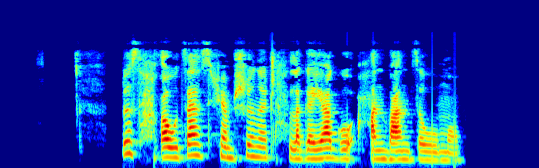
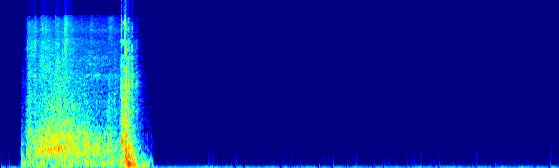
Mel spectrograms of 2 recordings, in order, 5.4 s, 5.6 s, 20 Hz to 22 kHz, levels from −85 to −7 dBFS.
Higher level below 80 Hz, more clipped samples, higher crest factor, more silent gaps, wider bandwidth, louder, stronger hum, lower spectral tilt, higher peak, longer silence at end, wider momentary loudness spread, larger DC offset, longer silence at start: second, -70 dBFS vs -50 dBFS; neither; second, 20 dB vs 28 dB; first, 1.08-1.21 s vs none; second, 9.6 kHz vs over 20 kHz; first, -20 LUFS vs -28 LUFS; neither; about the same, -3.5 dB/octave vs -4 dB/octave; first, 0 dBFS vs -6 dBFS; second, 0.8 s vs 4.1 s; about the same, 11 LU vs 9 LU; neither; first, 0.75 s vs 0.2 s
